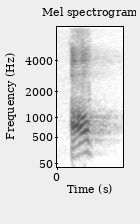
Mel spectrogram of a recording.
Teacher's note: هناك هواء يريد أن يخرج ولكن المخرج أمامه مقفول تماما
